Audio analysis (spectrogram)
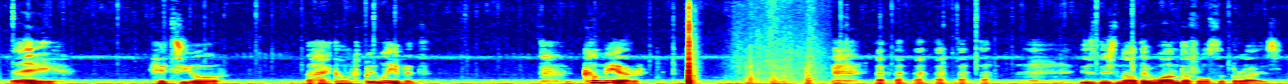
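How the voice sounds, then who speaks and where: Big friendly orc blacksmith , male actor, audio roleplay. Mellow, slow-spoken, folksy and fond, over faint background noise. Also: mid-range voice, creaky, exaggerated voice. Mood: surprised, delighted. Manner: folksy, affectionate, easygoing. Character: big, warm-hearted orc blacksmith, affectionate and jovial. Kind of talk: intimate romantic audio roleplay, one-sided conversation.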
